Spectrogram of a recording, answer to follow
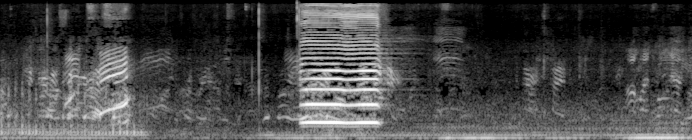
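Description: A vehicle horn sounds once in the middle, a single steady note held for about a second, the loudest sound here. Before it, people shout across the field, and a low steady rumble of distant traffic runs underneath.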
